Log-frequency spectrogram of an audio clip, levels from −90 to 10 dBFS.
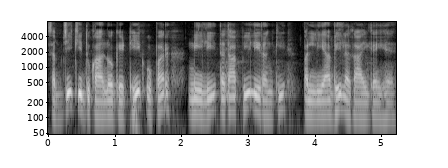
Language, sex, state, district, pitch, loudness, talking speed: Hindi, male, Bihar, Madhepura, 115 Hz, -17 LUFS, 195 wpm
